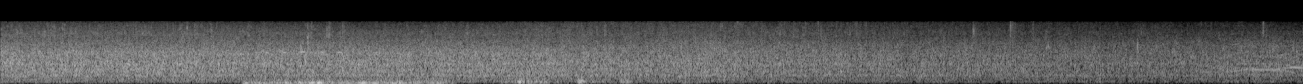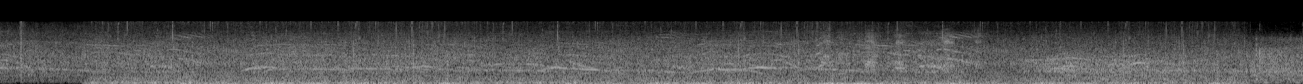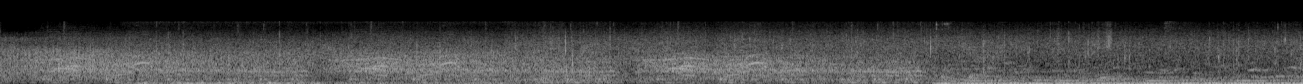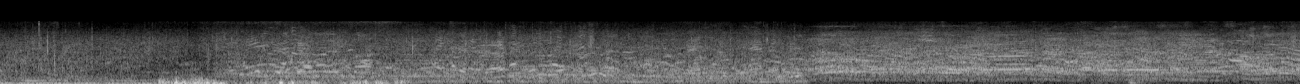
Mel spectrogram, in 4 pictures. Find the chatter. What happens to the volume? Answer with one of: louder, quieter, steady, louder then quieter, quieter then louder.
louder.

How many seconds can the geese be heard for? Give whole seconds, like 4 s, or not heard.
6 s.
